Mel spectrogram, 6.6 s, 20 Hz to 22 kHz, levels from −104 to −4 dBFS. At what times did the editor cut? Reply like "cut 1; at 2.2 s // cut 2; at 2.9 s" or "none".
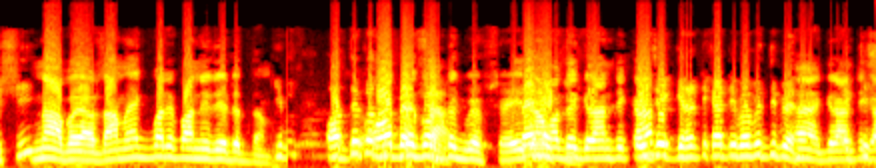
cut 1; at 2.1 s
